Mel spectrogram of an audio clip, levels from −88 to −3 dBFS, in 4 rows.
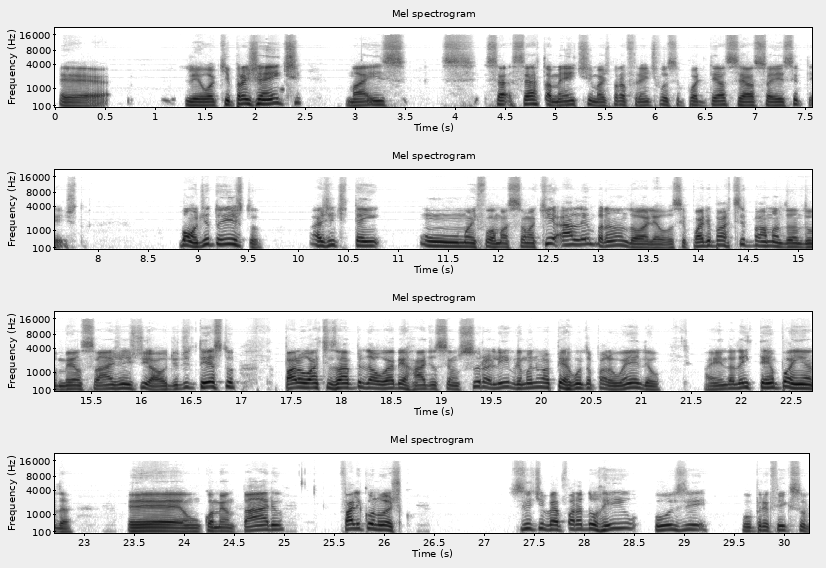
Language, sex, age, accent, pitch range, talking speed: Portuguese, male, 50-69, Brazilian, 135-185 Hz, 140 wpm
